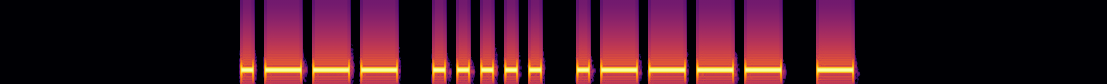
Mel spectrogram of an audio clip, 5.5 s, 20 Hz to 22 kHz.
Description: Morse code, heard as a keyed tone, about 20 wpm, 700 Hz. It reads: J51T
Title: Four Challenging Letter-Number Combinations 20wpm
